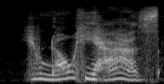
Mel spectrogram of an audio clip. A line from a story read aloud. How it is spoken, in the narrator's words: I whispered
